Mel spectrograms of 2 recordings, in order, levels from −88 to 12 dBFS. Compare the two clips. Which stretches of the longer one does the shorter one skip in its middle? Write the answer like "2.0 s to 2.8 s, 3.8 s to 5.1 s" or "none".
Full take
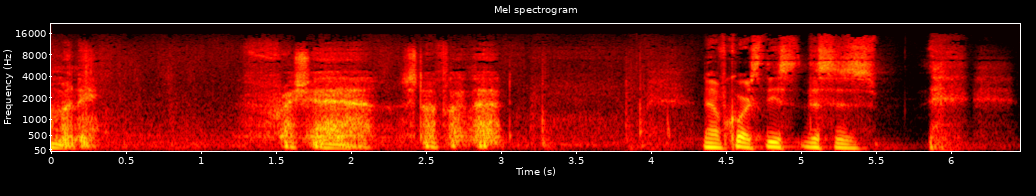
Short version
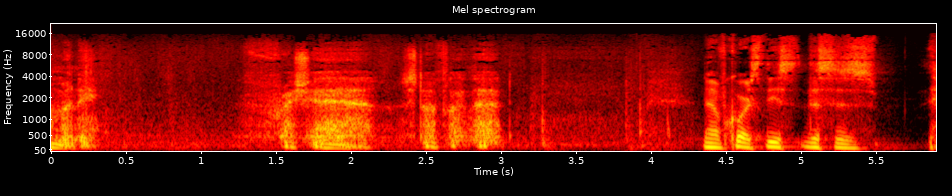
none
